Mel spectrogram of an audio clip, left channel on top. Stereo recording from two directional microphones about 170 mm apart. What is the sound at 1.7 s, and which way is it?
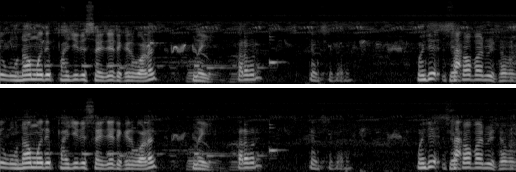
Cricket, 20° left (ahead or behind).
